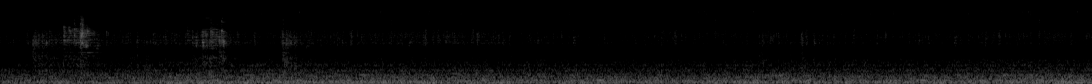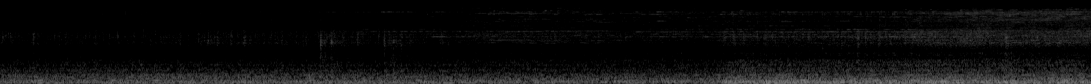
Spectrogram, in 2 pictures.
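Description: Fire roars and crackles steadily.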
